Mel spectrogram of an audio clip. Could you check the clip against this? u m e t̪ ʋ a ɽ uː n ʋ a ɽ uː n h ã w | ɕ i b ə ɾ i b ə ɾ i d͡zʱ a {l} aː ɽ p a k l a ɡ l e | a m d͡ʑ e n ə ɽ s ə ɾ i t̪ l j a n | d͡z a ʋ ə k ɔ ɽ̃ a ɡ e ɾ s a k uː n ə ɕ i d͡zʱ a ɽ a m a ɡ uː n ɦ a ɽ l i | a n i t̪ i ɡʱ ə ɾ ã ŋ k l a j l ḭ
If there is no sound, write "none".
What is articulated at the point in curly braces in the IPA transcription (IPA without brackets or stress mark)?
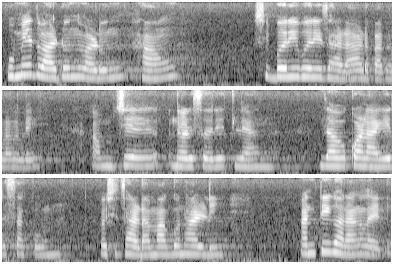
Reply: ɽ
